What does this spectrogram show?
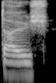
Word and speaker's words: doge: oh no no no is is firstly it's pronounced doge um and secondly yeah this isn't a crypto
